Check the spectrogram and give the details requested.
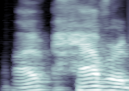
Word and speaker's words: Havard: physician Havard was uh Havard I guess is one way that they pronounce it in England I just pronounce it Havard is kind of the way it seems to read he was the family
